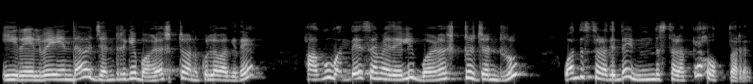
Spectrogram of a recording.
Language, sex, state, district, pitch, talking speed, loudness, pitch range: Kannada, female, Karnataka, Belgaum, 240 Hz, 120 wpm, -12 LUFS, 220-315 Hz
